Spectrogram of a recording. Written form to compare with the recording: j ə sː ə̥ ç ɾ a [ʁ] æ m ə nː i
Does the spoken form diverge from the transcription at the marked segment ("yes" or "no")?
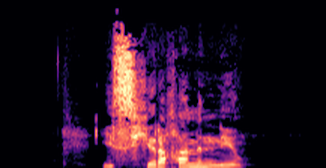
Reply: yes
